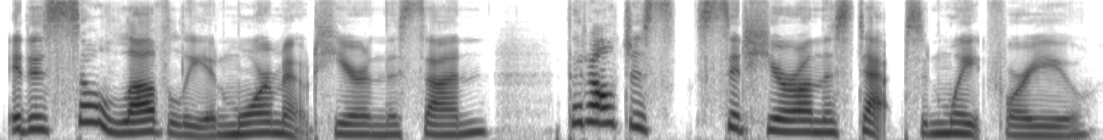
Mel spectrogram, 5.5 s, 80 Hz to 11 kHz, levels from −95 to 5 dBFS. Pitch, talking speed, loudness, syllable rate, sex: 225 Hz, 250 wpm, -20 LUFS, 5.5 syllables/s, female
